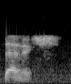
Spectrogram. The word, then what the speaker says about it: Benesh: It's not that hard. You just... The trick to it is just say it. There's no fancy, emphasis on anything. You just blurt it out exactly as it reads. – All right, Derek Benesh? – Almost, Benesh.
